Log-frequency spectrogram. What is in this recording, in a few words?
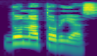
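"донаторъяс", Komi, female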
